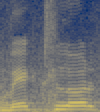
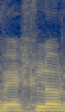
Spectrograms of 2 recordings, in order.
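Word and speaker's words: Wechsler: बात हम आगे करेंगे फिर वेलर वेक्सलर और वेलर ऐसे कुछ भी बोल सकते हैं इसका स्पेलिंग है डब् ई सी एच एस ए ई आर तो हम उसको गुजराती में तो इसको वेक्स बोलेंगे बट हिंदी में क्या बोलते हैं बसलर बसलर कुछ भी हम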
